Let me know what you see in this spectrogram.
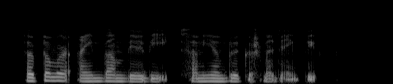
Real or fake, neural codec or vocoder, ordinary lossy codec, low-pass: fake; autoencoder, 44.1 kHz, a latent of 192 numbers a frame, MeloTTS; MP3, 32 kbps; 5.4 kHz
